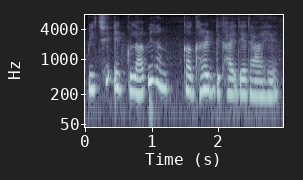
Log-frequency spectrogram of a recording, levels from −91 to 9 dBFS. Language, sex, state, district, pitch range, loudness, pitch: Hindi, female, Arunachal Pradesh, Lower Dibang Valley, 200-265 Hz, -15 LUFS, 230 Hz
